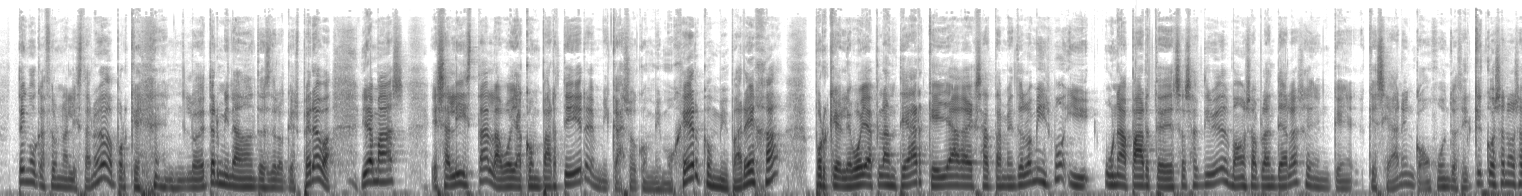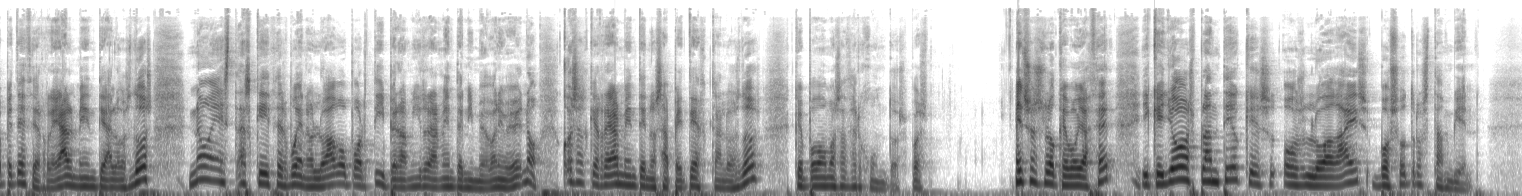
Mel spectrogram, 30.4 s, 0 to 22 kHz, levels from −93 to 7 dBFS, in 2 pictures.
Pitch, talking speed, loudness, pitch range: 150 Hz, 235 wpm, -17 LUFS, 125-175 Hz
